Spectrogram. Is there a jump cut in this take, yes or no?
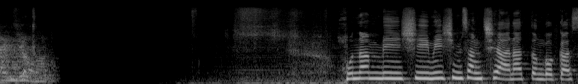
yes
